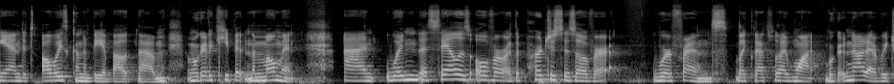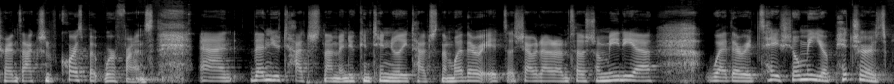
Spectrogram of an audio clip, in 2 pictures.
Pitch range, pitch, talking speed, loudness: 155-195 Hz, 170 Hz, 230 wpm, -20 LUFS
